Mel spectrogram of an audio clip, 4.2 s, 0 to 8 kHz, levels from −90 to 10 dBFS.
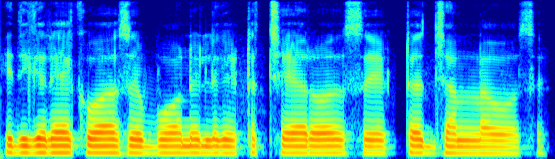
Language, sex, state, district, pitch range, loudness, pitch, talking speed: Bengali, male, Tripura, West Tripura, 120-125 Hz, -15 LUFS, 125 Hz, 175 wpm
